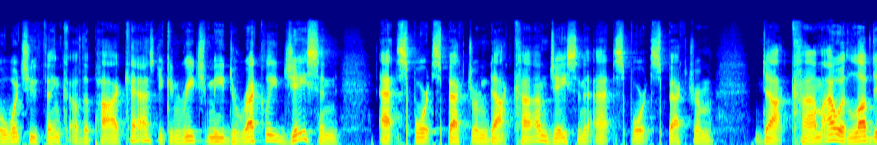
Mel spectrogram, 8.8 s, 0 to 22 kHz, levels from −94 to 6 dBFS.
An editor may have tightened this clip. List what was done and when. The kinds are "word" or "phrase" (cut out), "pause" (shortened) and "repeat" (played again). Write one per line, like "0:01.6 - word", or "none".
none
